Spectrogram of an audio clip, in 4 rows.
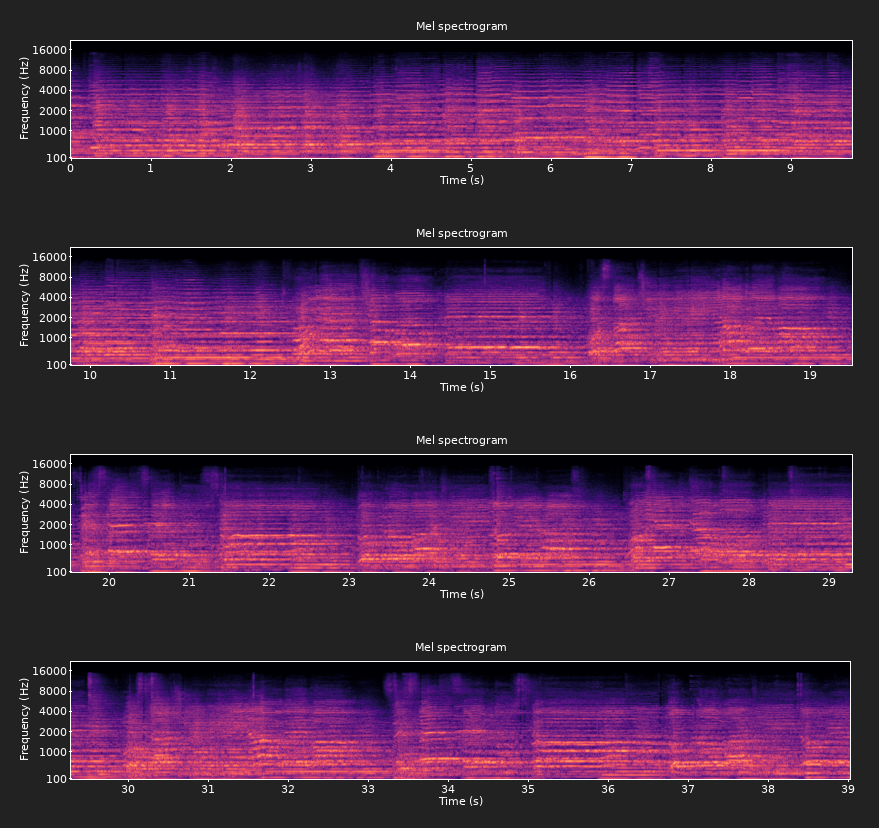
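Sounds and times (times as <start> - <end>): fiddles playing: 0.0 - 39.0
group singing: 0.0 - 39.0.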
